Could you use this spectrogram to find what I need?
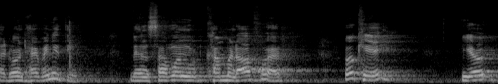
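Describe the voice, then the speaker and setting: A man with a non-native accent talks at a moderate pace, high in pitch, with fairly even intonation. Audible room echo and noticeable background noise surround him. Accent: foreign. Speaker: parent giving public comment. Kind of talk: public comment at board meeting. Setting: public meeting, at podium. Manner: halting, with self-corrections.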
